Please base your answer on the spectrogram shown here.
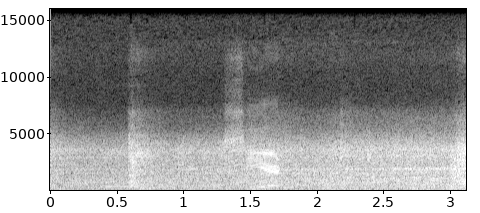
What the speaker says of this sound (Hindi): और ये हमारी ट्रेन है जो कि हम कराची के लिए इसमें रवाना होंगे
